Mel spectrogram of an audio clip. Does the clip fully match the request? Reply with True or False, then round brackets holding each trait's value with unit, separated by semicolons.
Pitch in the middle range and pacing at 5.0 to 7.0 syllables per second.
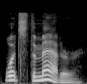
True (150 Hz; 5.2 syllables/s)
